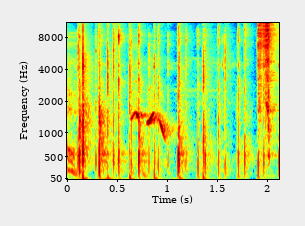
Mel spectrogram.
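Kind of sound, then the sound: crowd, short applause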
